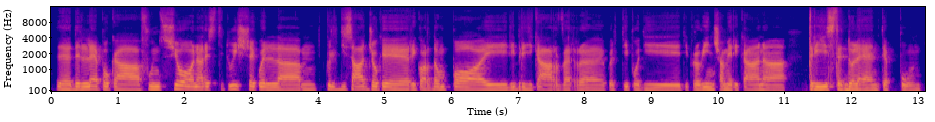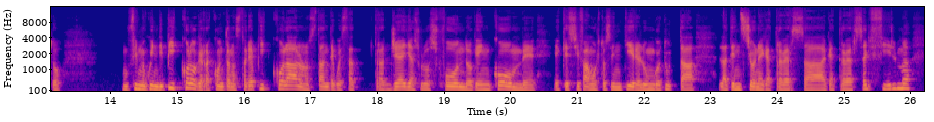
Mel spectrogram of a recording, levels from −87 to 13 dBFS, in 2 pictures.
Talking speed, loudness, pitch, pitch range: 130 wpm, -21 LUFS, 125 Hz, 115-135 Hz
